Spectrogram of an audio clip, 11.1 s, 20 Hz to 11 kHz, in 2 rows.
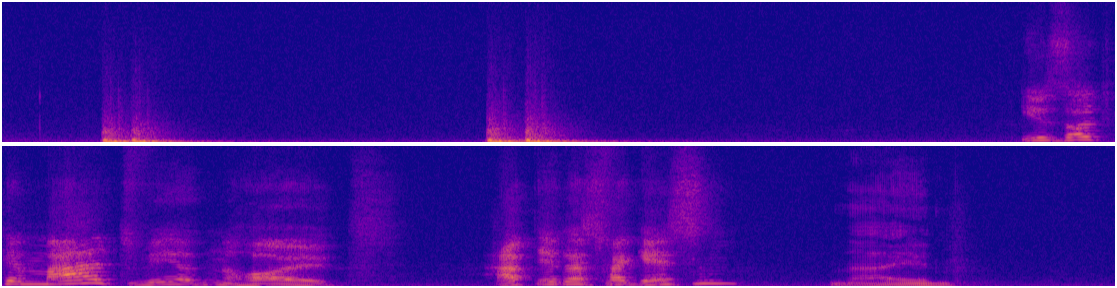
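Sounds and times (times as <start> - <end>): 
dull low knocking: 0.5 - 1.4, 2.4 - 3.4
speech: 5.1 - 10.4.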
